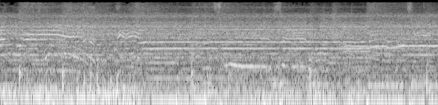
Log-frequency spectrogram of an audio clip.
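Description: A rock vocalist lets out a raw, sustained scream over loud, dense distorted guitars and pounding drums, the song playing continuously at full volume.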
